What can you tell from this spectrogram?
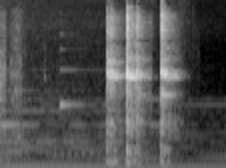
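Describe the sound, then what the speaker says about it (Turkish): A spoon stirs yogurt starter into milk in a bowl, giving three sharp, close clinks in quick succession against a quiet background. "mayamızı hazırladığımız aktif mayamızı içerisine ekliyoruz ve iyice karıştırıyoruz"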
